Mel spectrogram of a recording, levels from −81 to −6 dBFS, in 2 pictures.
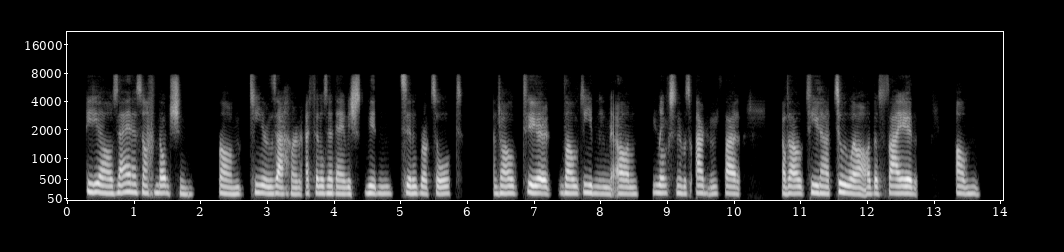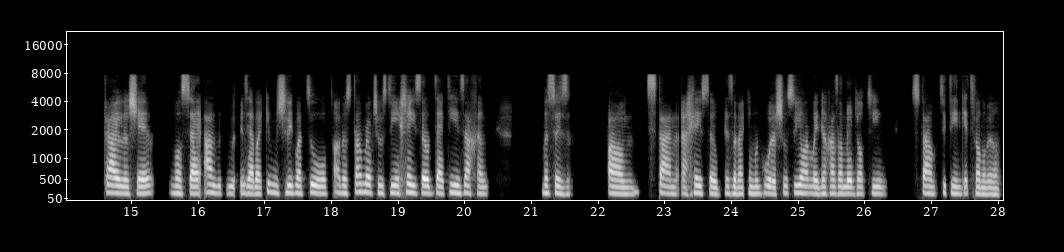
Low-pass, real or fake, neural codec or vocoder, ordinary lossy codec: none; fake; codec, 16 kHz, 0.5 kbps, FreqCodec, larger model; none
